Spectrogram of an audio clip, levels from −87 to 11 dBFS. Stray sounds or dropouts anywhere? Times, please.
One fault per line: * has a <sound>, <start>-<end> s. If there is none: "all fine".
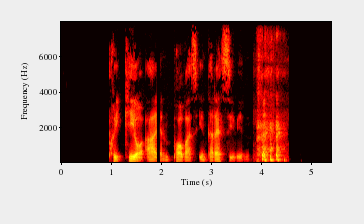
* has a dropout, 1.9-2.0 s
* has a laugh, 3.9-4.5 s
